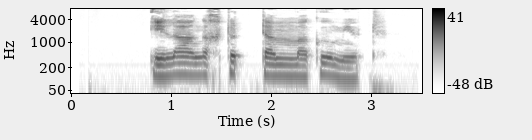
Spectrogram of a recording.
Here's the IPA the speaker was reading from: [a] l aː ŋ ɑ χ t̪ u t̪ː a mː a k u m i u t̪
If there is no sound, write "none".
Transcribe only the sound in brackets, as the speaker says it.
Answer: i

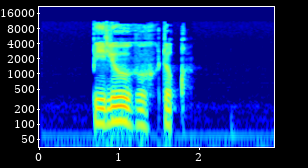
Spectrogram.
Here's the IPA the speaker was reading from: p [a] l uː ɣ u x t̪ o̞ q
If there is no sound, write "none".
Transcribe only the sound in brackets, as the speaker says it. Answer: i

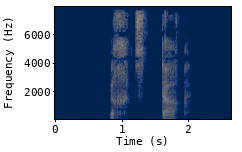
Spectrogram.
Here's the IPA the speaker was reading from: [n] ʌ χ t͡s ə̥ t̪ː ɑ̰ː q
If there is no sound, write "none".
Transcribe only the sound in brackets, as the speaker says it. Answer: n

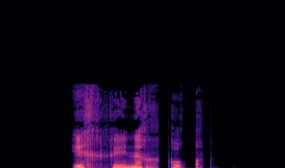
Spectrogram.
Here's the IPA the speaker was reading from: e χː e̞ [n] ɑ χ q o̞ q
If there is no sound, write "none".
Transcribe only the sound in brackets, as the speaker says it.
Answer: n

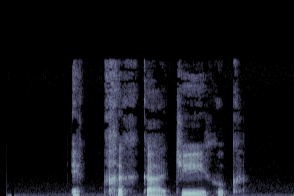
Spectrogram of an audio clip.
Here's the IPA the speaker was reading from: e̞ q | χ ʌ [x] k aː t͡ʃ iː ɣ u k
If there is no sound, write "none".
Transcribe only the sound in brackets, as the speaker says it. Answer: x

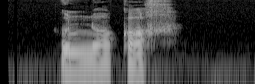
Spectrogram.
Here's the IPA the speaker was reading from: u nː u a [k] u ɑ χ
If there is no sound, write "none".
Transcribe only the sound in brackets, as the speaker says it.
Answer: k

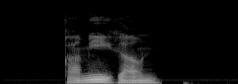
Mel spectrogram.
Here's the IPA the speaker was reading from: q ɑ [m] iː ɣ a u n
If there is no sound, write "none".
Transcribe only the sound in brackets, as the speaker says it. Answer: m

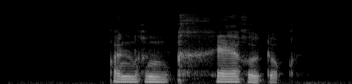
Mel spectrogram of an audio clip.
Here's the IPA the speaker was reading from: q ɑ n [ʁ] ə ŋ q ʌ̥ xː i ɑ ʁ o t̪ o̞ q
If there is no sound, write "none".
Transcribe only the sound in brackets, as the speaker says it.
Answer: ʁ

